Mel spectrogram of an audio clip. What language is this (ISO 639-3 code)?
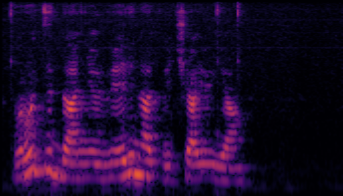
rus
